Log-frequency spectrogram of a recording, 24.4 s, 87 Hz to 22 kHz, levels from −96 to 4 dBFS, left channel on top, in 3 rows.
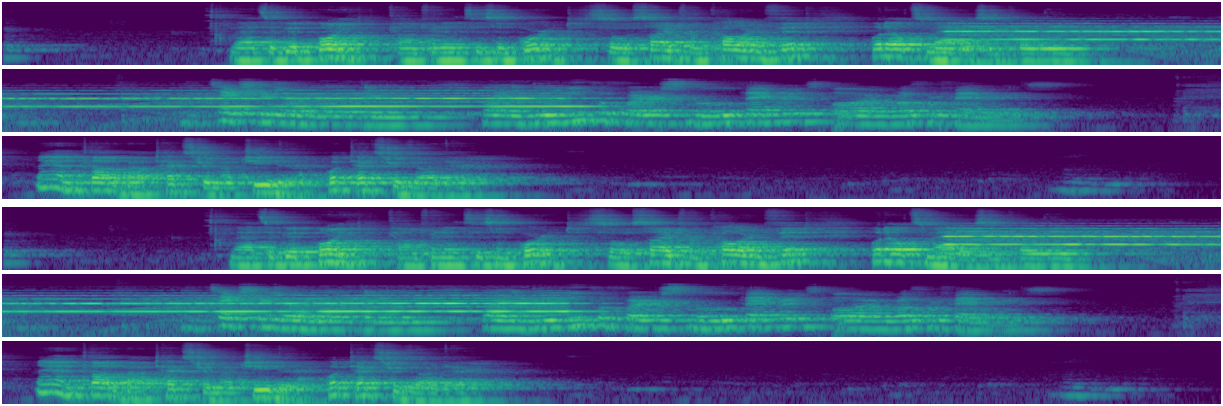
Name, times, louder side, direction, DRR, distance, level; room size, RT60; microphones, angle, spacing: voice 1, 1.5-7.2 16.5-19.4, left 1 dB, 45° right, -2 dB, 2.2 m, -26 dB
sound 1, 6.3-11.9, right 4 dB, 75° right, 1.2 m, -22 dB
voice 2, 9.3-15.1 23.3-23.4, right 1 dB, 20° right, -1 dB, 5.4 m, -31 dB
16.5 x 8.4 x 9.2 m, 1.2 s
head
